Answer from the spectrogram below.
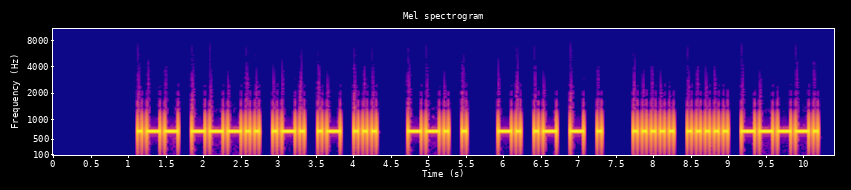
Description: Morse code, heard as a keyed tone, about 20 wpm, 700 Hz. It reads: W8RAS GE NATE 559
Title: SOTA QSO Practice 20wpm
